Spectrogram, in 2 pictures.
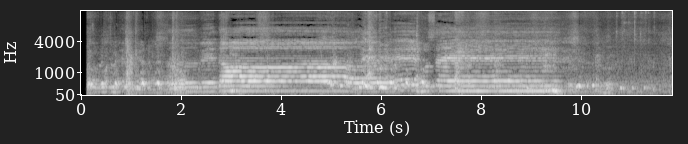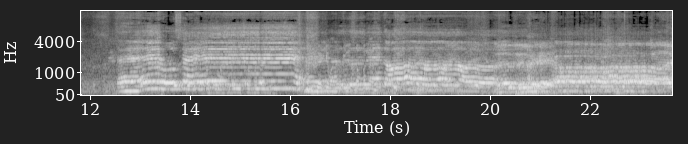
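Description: A man chants a mournful melody through a microphone in an echoing hall.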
